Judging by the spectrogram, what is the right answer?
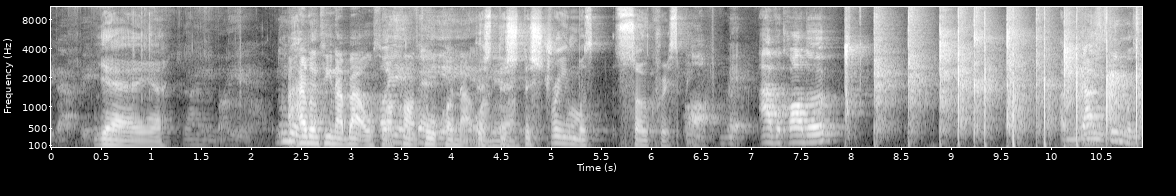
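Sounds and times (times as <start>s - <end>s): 
speech: 0.4s - 1.2s, 2.2s - 8.0s, 10.2s - 10.9s
sharp hand claps: 7.9s - 10.9s.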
